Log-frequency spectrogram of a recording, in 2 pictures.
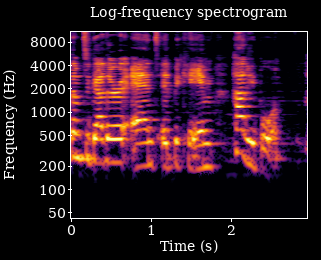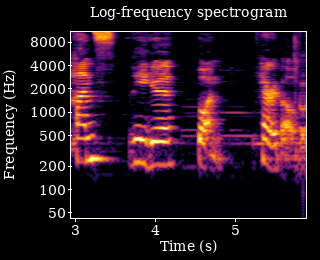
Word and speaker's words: Haribo: We pronounce it Haribo. Haribo.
